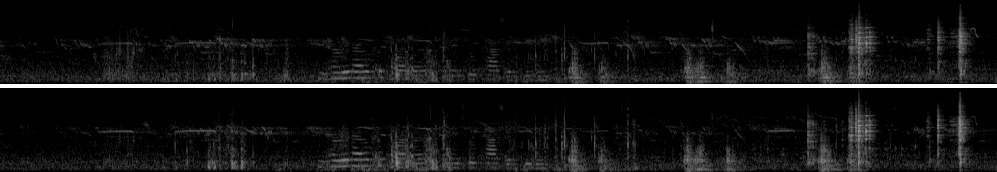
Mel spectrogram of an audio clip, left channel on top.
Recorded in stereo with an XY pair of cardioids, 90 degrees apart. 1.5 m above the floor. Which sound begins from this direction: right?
Knocking, at 5.7 s.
